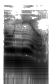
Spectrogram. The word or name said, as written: oneal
